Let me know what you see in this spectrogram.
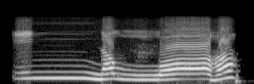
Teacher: ان پہ نون مشدد کا غنہ ہوگا اور اللہ کلام جو ہے اس کو موٹا پڑھیں گے۔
